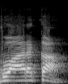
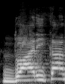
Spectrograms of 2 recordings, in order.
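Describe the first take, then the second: First: No 'i' vowel follows 'dwar'. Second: An 'i' vowel follows 'dwar'. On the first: The speaker calls it right. "शुद्ध क्या है दोस्तों? द्वारका" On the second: The speaker calls it wrong. "द्वारिका नहीं होता"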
